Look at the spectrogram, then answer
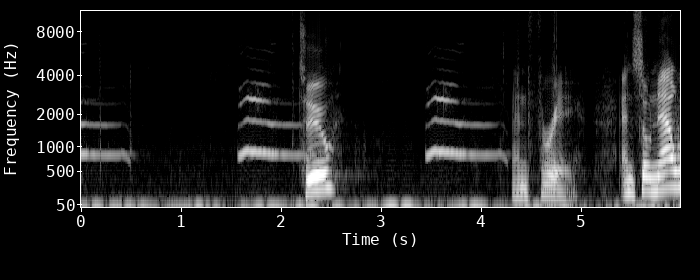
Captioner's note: meowing three times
